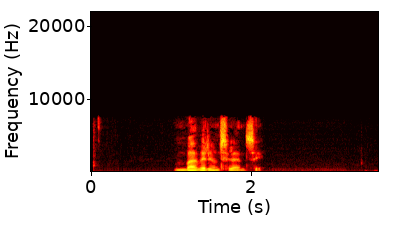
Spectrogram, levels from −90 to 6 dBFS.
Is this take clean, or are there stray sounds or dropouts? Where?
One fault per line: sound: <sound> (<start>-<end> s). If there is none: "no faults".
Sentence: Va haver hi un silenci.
no faults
